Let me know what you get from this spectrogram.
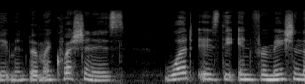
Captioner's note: speaking in french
